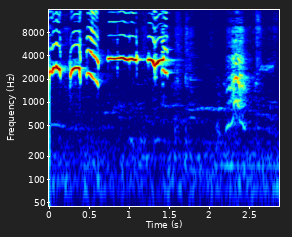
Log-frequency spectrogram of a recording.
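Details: Oriental magpie-robin song played to stimulate other birds into singing: three quick downslurred whistles, a long level whistle and a bending note, then a soft harsher rasp after a pause.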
